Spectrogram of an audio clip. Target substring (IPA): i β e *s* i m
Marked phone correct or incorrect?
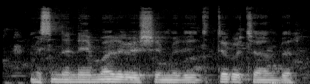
incorrect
